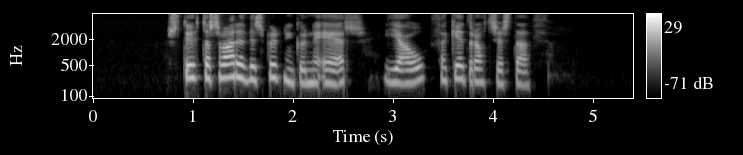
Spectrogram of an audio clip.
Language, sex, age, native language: Icelandic, female, 20-29, Icelandic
